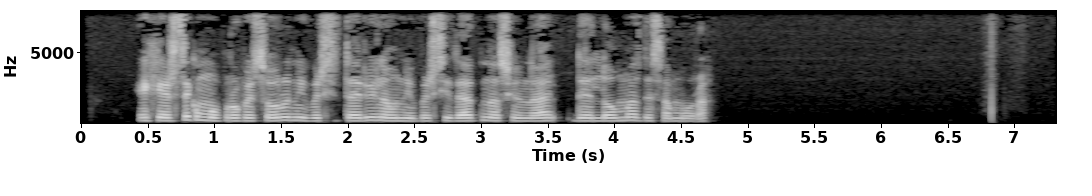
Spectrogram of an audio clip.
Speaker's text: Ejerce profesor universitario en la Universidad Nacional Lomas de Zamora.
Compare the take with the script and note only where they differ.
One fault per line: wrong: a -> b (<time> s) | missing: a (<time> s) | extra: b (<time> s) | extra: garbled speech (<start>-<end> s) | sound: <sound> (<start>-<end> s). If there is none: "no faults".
extra: como (0.8 s)
extra: de (3.6 s)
